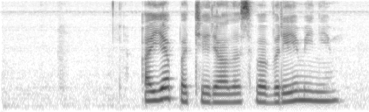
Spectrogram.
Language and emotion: Russian, neutral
